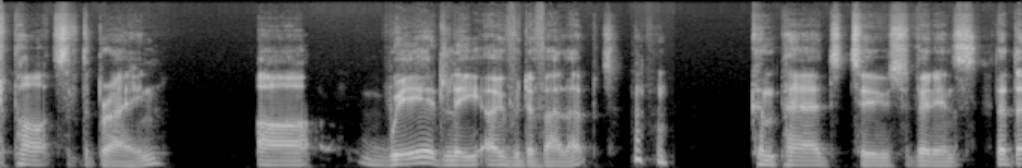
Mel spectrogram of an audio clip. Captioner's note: laughter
